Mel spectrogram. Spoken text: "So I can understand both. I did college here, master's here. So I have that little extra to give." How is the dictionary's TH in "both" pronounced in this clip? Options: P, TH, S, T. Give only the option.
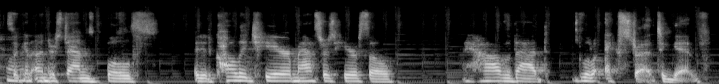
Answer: TH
